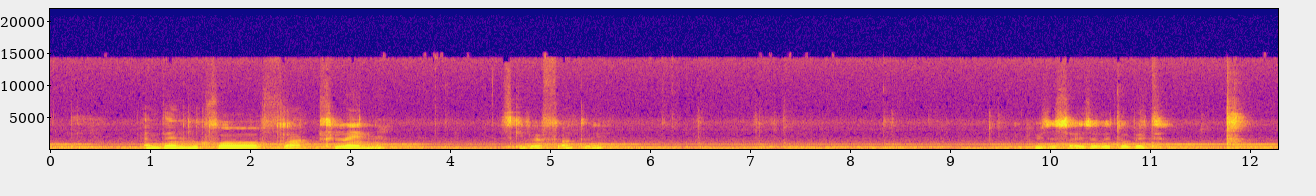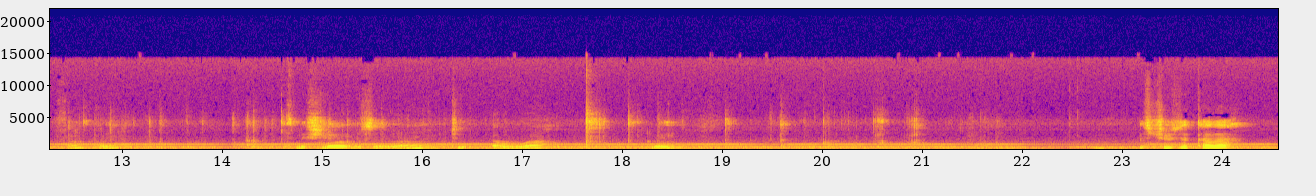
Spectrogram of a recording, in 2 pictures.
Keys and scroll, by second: 6.8 ctrl+t, 11.6 Return, 12.7 v, 13.2 Right, 13.9 t, 14.8 Right, 15.4 shift+Right, 17.4 Return, 17.8 ctrl+=, 19.3 ctrl+-.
